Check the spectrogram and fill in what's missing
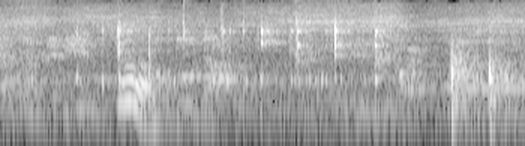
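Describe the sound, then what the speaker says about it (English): Thick slime is stirred in a container, giving squelchy, sticky clicks and pops in a quick irregular rhythm close up, with a voice audible briefly. "And let me stir and stir."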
